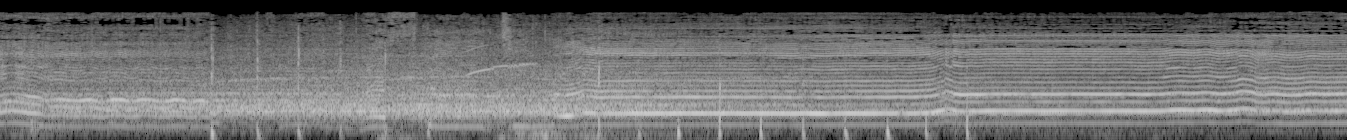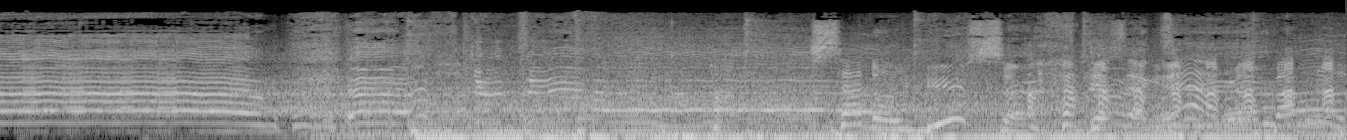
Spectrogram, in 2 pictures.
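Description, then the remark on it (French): A loud pop-rock song with powerful, shouted-sounding vocals holding long notes over steady beats, the mix turning fuller and rougher in its second half. “on dirait …”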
